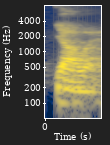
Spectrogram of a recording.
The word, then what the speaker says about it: Yahweh: So that's how they get Yahweh.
